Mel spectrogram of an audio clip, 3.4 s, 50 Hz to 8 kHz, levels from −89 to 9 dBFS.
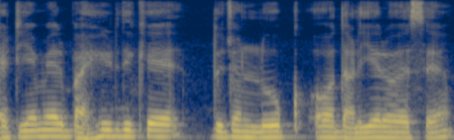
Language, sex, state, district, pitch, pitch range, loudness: Bengali, male, Assam, Hailakandi, 125 Hz, 115-130 Hz, -14 LUFS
